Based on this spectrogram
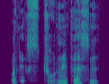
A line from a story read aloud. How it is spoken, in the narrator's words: he muttered to himself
